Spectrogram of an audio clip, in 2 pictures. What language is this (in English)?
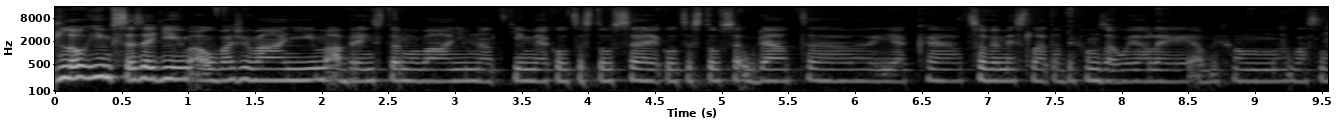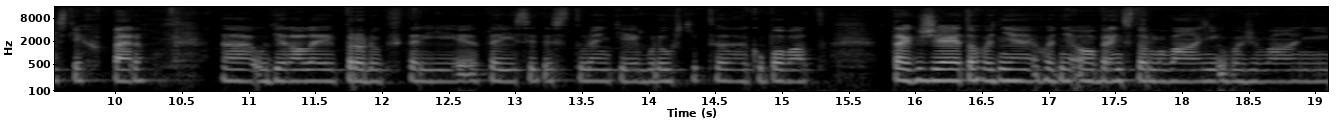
Czech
